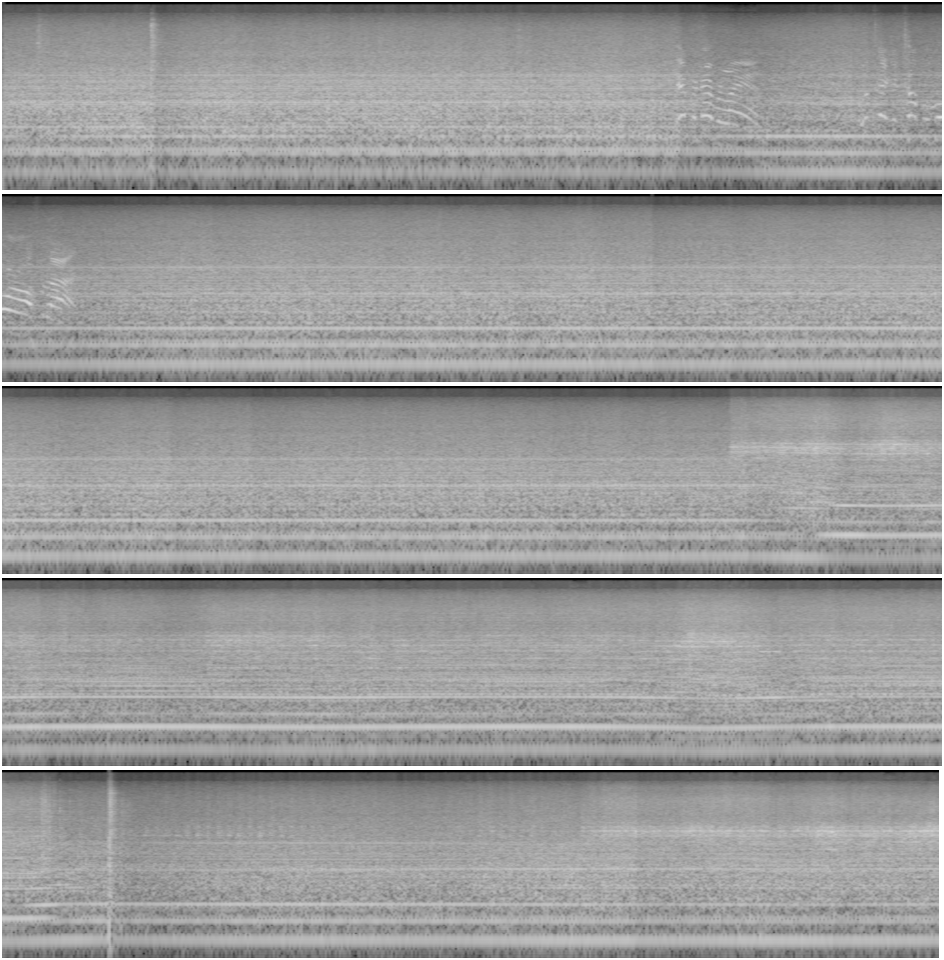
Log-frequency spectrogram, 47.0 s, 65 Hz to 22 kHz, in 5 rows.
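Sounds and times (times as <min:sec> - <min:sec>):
sawmill engine running: 0:00.0 - 0:46.9
saw blade rasping through wood: 0:26.1 - 0:38.2.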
